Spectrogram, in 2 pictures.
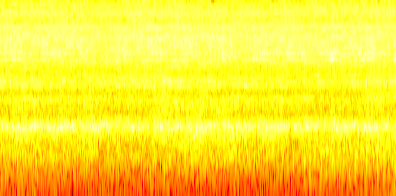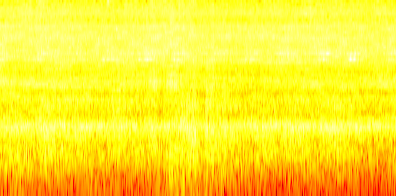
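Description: Railroad tank cars of a freight train rolling past on steel track: a steady rumble of wheels on rail, with a thin, high wheel squeal coming and going over it.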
